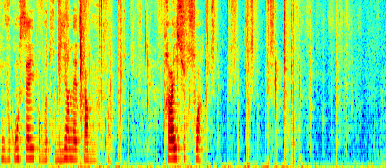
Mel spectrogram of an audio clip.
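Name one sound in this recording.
Playing cards rustle and slap together as they are shuffled by hand.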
